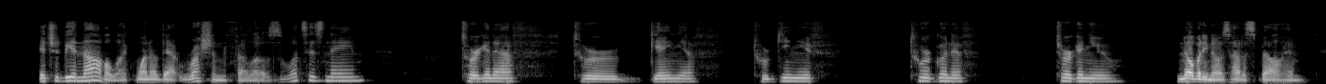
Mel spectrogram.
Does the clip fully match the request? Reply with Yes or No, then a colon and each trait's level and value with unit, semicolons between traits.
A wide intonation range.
No: average, 4.4 semitones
